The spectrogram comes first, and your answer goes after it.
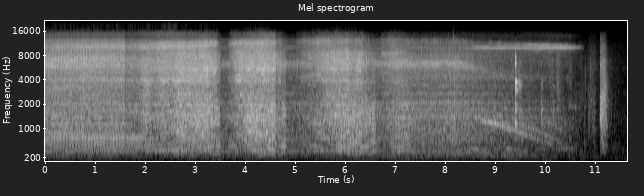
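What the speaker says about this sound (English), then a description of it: "you're going to hear just a little bit of chatter because of the air we're turning" Wood spins on a lathe as a turning tool cuts the workpiece, giving a steady rough scraping hiss with slight chatter and swelling strokes, close and continuous, ending with a couple of sharp knocks.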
